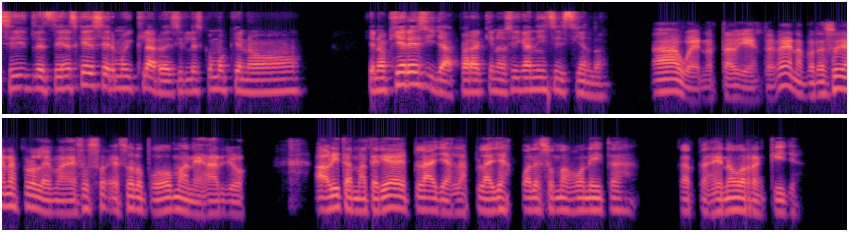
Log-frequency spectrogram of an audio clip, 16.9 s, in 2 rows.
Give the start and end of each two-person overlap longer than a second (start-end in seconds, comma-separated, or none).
none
